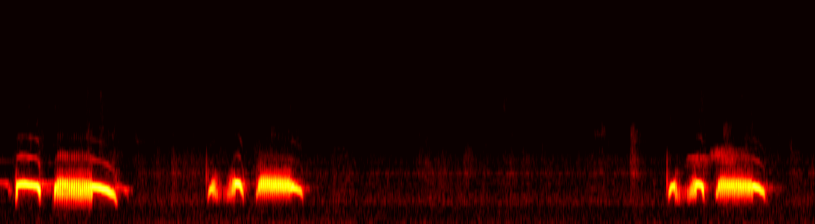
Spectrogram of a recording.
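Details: Spotted dove cooing to provoke rival males, in Dong Nai, Vietnam: low hollow coos in short groups of two or three notes, the last one drawn out, repeated after pauses of a few seconds.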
